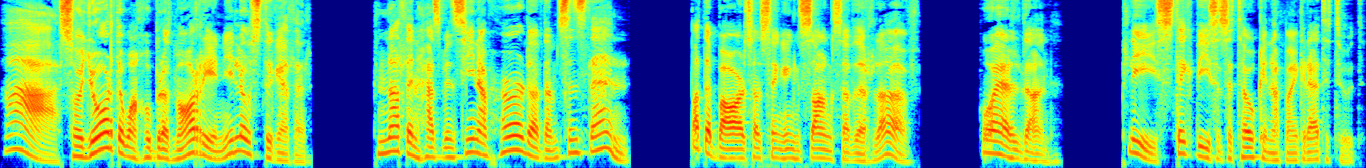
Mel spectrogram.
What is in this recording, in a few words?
breton, voice auditions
